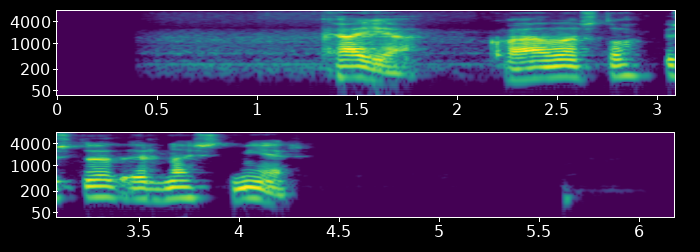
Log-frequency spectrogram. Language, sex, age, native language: Icelandic, male, 40-49, Icelandic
